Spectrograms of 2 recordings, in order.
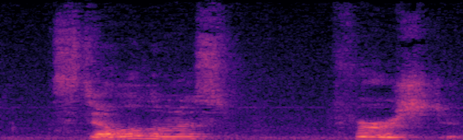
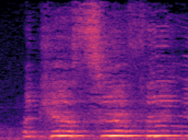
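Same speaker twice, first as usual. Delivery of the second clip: very high, loud bird shriek; panicked yell; 10 dB louder, faster than usual. A narrator's reading. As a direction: yell it out in high-pitched alarm. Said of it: "yelled Pip".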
